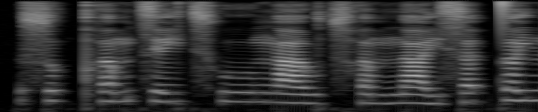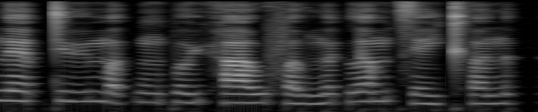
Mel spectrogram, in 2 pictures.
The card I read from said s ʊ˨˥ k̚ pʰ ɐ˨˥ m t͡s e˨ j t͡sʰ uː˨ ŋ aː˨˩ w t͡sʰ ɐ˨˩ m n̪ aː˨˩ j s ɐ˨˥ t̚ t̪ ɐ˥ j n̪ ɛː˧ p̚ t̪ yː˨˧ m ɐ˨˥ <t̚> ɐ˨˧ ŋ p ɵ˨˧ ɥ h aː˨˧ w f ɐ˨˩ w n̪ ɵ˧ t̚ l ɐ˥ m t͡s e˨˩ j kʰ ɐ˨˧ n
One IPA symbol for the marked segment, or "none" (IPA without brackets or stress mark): k̚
